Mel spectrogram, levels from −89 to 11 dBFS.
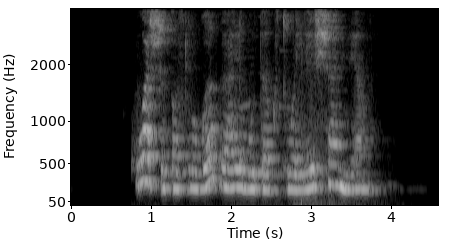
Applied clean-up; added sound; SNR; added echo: neural separator model SepFormer DNS4.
